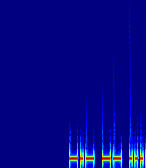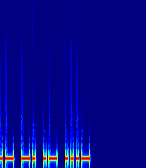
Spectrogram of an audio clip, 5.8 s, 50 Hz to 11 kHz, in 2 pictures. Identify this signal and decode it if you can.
Morse code, heard as a keyed tone, about 22 wpm, 700 Hz. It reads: KM4NAV
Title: USA Call Signs - 6 Characters - Repeated 3x - 22wpm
